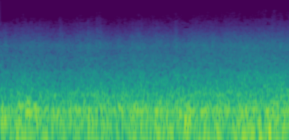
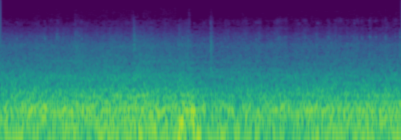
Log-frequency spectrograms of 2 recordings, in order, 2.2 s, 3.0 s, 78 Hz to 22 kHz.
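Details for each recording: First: Honda Element cabin at 80 mph on the freeway, AC off, after replacing the weather stripping: steady, even low road and wind roar with no door whistle; some road noise remains but it is significantly quieter, normal. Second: Honda Element cabin at freeway speed, about 75 mph, AC off, before replacing worn door weatherstripping: steady low roar of wind and tyre rumble, too loud for the speed; excessive wind and road noise from worn door seals.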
